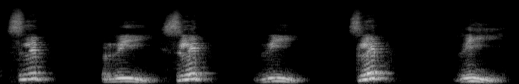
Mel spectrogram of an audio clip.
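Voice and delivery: Slippery drawn out slowly with a falling end; slow repetition of slippery; slow drill. Shown as a demonstration. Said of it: "slow drill".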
